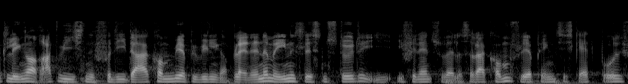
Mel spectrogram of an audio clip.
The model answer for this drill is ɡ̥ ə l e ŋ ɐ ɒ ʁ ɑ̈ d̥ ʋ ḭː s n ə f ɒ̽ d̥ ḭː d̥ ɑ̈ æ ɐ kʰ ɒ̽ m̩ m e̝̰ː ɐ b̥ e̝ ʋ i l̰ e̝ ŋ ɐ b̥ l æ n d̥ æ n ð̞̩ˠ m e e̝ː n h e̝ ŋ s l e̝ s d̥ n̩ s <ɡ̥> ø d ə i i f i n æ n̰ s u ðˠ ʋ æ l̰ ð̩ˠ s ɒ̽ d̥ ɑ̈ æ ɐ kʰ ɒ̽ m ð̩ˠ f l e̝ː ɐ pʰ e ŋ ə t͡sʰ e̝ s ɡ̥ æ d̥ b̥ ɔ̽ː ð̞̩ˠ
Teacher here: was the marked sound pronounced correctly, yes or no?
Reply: no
